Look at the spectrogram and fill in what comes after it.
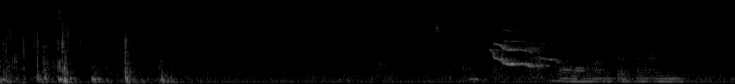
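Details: Six-week-old Cavalier King Charles Spaniel puppies from Robin's litter in a puppy pen, being dewormed and having toenails trimmed; one high whine slides steeply downward, then a lower drawn-out tone follows, after brief human speech and handling clatter.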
